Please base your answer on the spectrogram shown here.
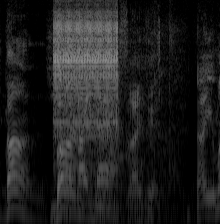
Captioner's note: buzzer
